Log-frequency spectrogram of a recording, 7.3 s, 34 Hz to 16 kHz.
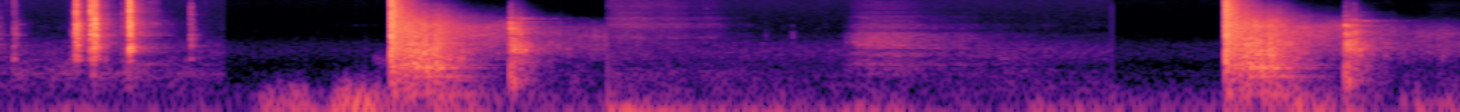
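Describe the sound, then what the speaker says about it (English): Accuracy International rifle shots ring out in sharp loud cracks, each followed by a metallic clang as rounds strike a steel target around 150 yards away, with several separated impacts and bursts. "I'm going to have a couple more shots on the steel"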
